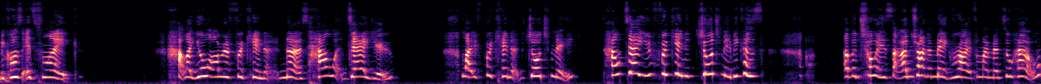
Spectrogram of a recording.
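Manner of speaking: high-pitched emotional outburst, feelings audibly rising. Recounting what a nurse said to her: emotional. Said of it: "I'm getting emotional now talking about it".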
